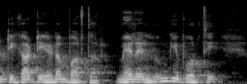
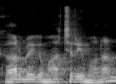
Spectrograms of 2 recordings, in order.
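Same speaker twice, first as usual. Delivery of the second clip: ordinary delivery, nothing marked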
